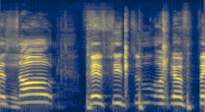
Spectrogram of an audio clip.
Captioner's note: speaking Spanish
